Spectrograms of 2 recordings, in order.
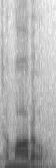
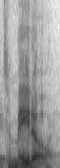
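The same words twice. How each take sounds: First: It is said in a British accent. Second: It is said in an American accent. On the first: "someone in England would say tomato" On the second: "I would say tomato"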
